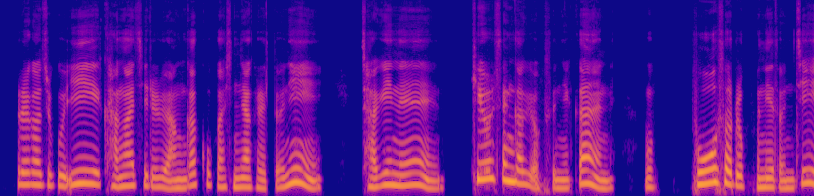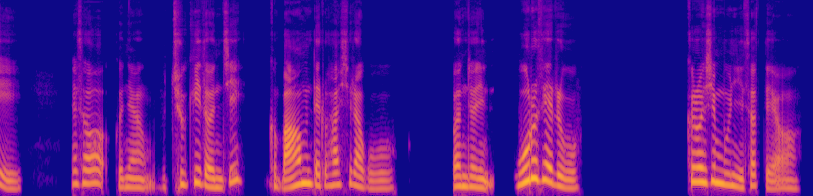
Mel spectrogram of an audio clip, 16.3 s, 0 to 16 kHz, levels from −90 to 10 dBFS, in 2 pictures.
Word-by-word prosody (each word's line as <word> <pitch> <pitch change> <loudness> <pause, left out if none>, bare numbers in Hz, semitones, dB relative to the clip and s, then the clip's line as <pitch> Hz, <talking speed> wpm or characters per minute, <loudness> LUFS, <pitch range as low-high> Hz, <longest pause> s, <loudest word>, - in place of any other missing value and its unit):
그래 225 -1 -2
가지고 210 -3 -3
이 235 +1 0
강아지를 190 -1 -4
왜 160 - -2
안 155 +2 -2
갖고 210 +3 -5
가시냐 175 -2 -3
그랬더니 170 - -2 0.4
자기는 200 -3 -2 0.3
키울 330 -1 +2
생각이 275 -8 +1
없으니깐 155 +1 -2 0.3
뭐 170 -1 -6 0.4
보호소로 240 -3 +3
보내든지 170 - -2 0.5
해서 245 0 +1
그냥 165 -1 -3 0.2
죽이든지 225 - 0 0.3
그 - - -5
마음대로 205 +6 +5
하시라고 165 -10 -3 0.6
완전히 185 -4 +2 0.2
모르쇠로 240 - +6 1.1
그러신 275 -1 +6
분이 210 -5 +2
있었대요. 155 -5 -3
200 Hz, 275 characters per minute, -19 LUFS, 165-240 Hz, 1.1 s, 모르쇠로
